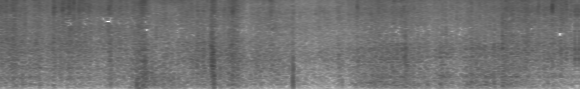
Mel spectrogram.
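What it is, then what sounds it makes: Cloth pillow filled with cherry pits. Hands press and squeeze a red patterned cotton neck warmer pillow filled with cherry pits, resting on a wooden table, using fingertips and nails. The pits shift with a steady, dense, rain-like rattling crackle and bright hiss, broken by a few sharper clicks.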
